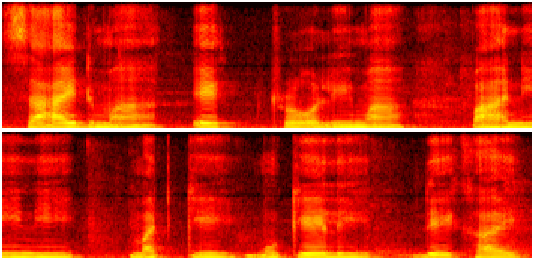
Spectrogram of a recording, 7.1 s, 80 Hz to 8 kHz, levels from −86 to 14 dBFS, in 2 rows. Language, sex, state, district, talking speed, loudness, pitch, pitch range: Gujarati, female, Gujarat, Valsad, 85 wpm, -19 LUFS, 200 Hz, 180-215 Hz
